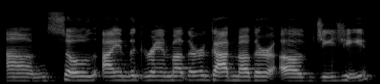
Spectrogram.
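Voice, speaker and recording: A woman presenting to a live audience in a loud, chatty, laughing way, speaking into a handheld microphone. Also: mid-range voice, little pitch movement, unhurried, clear, resonant tone. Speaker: cannabis breeder and presenter. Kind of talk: casual talk to a live audience. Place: event venue with live audience.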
